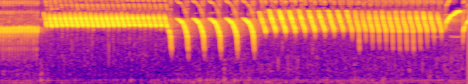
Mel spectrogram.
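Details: Loud canary song meant as a training master: a short whistle, a long even buzzy trill, several deep swooping notes, then a fast series of rising-falling sweeps closing with looping whistles.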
